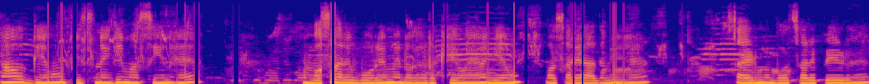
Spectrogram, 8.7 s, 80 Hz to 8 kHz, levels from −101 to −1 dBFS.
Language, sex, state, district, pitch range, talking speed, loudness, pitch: Hindi, female, Bihar, Lakhisarai, 235-260 Hz, 170 wpm, -26 LUFS, 245 Hz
